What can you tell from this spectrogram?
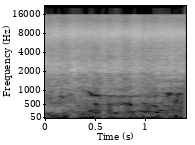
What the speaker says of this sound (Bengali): এটা আমি এখন দিয়ে দিব, কারণ চুলার তেলটা গরম হয়ে গেছে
